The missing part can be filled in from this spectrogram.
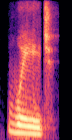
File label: "wage", Indian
